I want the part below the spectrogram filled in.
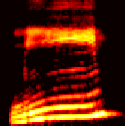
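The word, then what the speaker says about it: ميم: এই মিম এবং নুন, এই দুইটা হরফও 3 আলিফ করে উচ্চারণ, 3 আলিফ টেনে পড়তে হয়। তাহলে আমরা বলি মিম, নুন।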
